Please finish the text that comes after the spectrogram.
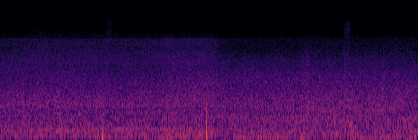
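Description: A river flows nearby in Oregon, giving a steady, dense rush of water that holds even and loud throughout, with two faint clicks along the way.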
